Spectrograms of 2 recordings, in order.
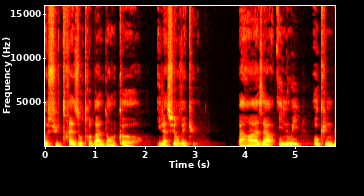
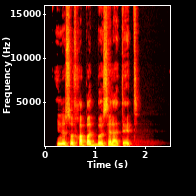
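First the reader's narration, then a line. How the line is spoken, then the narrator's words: Plain. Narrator (French): dit un soldat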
